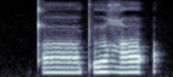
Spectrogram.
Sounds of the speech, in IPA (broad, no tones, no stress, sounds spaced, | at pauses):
qʼ ɑ̃ː pʼ o ʁ ɑ ʔ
